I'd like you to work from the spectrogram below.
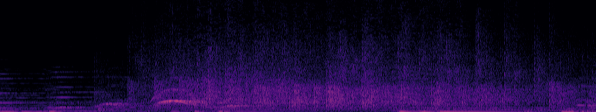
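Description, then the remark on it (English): An audience at a music recital bursts into steady applause, a dense wash of clapping that holds strong for several seconds. A brief musical note sounds at the start, and a low sustained tone hums underneath. “Give her a big round of applause, please.”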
